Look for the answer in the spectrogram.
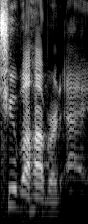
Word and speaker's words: Chuba Hubbard: It's pronounced Chuba Hubbard.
